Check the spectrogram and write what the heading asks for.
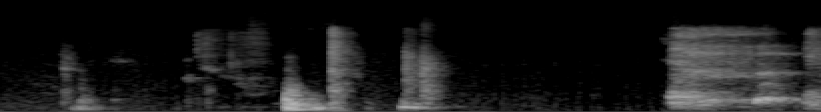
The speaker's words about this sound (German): betretenes Schweigen und Husten aus dem Hintergrund.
